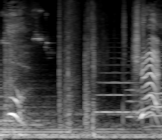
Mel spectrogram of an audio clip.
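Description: Cartoon crash-landing sound effects: a short falling slide in pitch and a thunk, followed by a few light knocks, over background music. A brief rising vocal exclamation comes near the end.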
